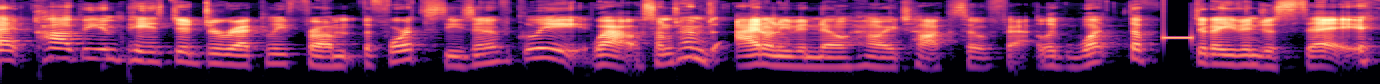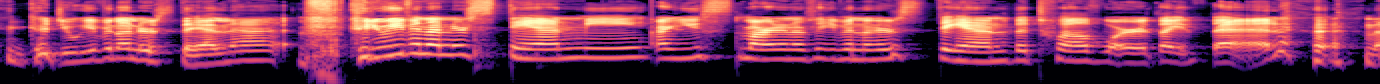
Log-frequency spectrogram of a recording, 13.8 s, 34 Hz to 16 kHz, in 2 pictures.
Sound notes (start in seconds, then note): 5.8 beep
